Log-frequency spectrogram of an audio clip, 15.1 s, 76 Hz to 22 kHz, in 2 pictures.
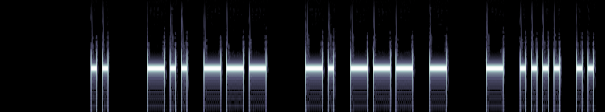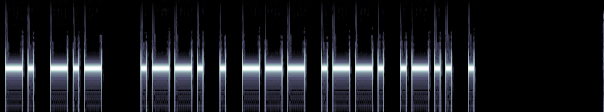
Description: Morse code, heard as a keyed tone, about 17 wpm, 700 Hz. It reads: I DO NOT THINK PEOPLE
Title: Sets of 5 Words Encore2 17wpm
